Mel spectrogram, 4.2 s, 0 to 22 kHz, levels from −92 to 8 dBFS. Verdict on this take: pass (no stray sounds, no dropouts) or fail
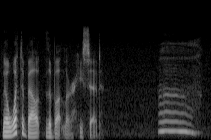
fail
